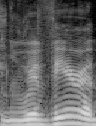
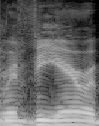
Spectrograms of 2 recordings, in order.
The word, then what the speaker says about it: Riviera: late number 37 is Rivera beach also known as riviera beach if you pronounce it the wrong way yes I know you can argue with me but I worked there for a while everybody corrected me when I said Riviera yes so Revere it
